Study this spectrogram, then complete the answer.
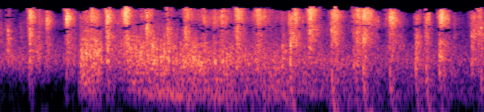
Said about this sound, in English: The rain's getting at us even through the trees.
